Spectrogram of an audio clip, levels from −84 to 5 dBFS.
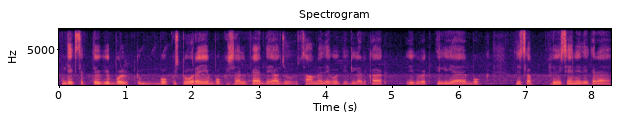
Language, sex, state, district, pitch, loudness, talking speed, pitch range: Hindi, male, Madhya Pradesh, Katni, 120 Hz, -22 LUFS, 210 wpm, 115-125 Hz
